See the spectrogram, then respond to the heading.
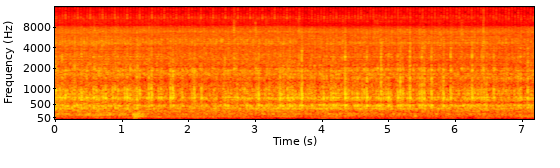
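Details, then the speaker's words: Toyota Corolla 150 at idle: light metallic knocking about three per second, a bit uneven; water pump first suspected but fine, alternator overrunning clutch pulley was broken with heavy play and was replaced. "сейчас скину ремень генератора в общем услышал стук бряк похожие такое было когда помпа сломалась"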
